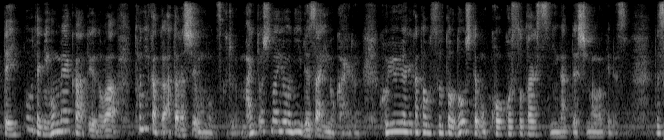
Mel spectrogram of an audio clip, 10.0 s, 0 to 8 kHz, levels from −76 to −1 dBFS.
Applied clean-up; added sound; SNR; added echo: none; none; none; none.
